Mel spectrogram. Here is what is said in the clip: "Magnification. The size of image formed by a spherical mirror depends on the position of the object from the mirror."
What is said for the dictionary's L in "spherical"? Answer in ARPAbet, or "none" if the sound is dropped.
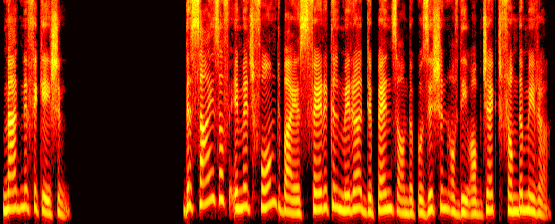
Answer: L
